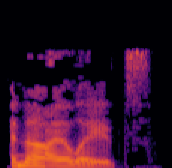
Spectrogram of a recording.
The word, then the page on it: annihilates: British English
